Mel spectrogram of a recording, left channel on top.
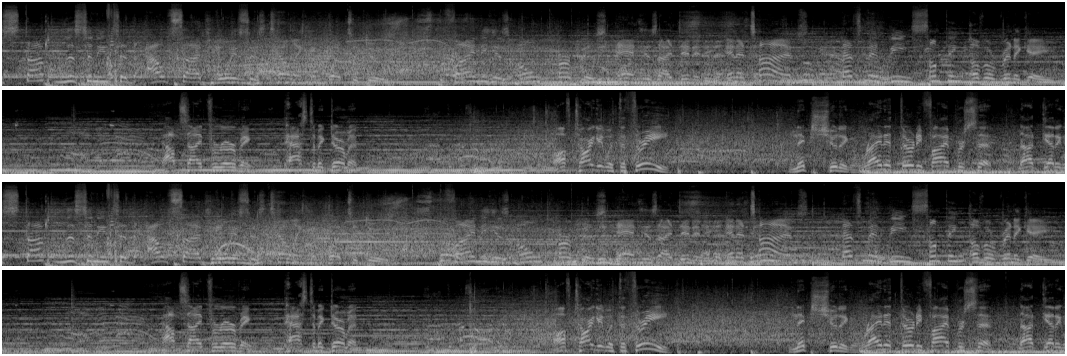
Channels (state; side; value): normal; both; correlation 0.50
